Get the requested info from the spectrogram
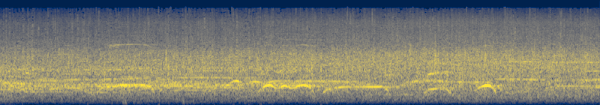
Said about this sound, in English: I said, I thought you'd be standing and clapping and shouting and shouting.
